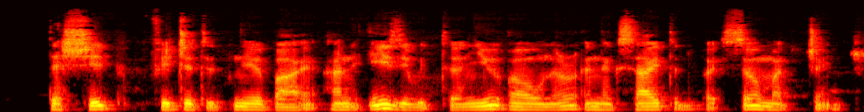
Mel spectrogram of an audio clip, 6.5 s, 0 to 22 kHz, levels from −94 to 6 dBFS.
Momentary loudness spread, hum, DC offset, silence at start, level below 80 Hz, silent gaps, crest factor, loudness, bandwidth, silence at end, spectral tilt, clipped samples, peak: 9 LU; none; under 0.1%; 0.35 s; -64 dBFS; none; 18 dB; -25 LUFS; 14.5 kHz; 0 s; -4 dB/octave; under 0.1%; -8 dBFS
